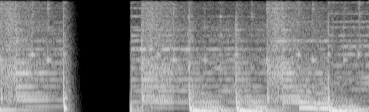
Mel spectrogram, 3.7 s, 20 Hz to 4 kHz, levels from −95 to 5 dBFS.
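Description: From 0.66 s the last sound hangs on as a fading buzz, then about half a second of silence follows before audio resumes at 1.33 s with a piece missing. This is likely a long network dropout: packets stopped arriving, the receiver concealed the gap, and the lost stretch was skipped.

Between 1.94 s and 3.61 s the sound runs about 2% fast at unchanged pitch. This is a jitter buffer speed-up: with surplus audio queued, the receiver trimmed pitch-period-sized slices, roughly 40 ms in total, to bring latency back down.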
